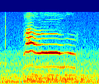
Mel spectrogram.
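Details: Female kitten calling for attention: a single long, loud meow of about one second, bright and steady in pitch and easing down at the end, over a low indoor hum.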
